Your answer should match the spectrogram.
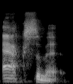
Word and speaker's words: Aksamit: Close, Aksamit. Think Aksamit, the okay. Yep. Stress on the X.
